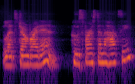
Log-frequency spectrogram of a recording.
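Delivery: normal talking voice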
